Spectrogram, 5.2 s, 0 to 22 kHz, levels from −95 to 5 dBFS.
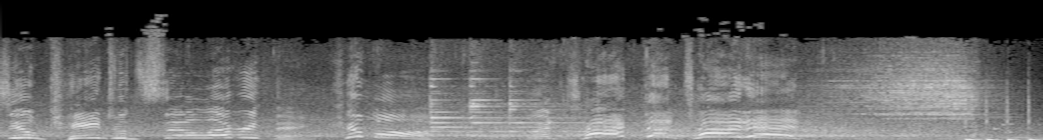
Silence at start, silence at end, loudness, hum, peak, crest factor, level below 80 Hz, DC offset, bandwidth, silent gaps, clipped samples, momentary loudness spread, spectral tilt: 0 s; 0 s; -13 LUFS; none; -2 dBFS; 12 dB; -34 dBFS; under 0.1%; 19 kHz; none; under 0.1%; 7 LU; -2 dB/octave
